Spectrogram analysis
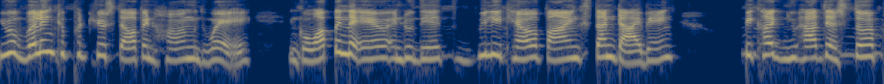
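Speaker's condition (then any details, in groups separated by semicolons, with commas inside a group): Deafness; relearned English and speech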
